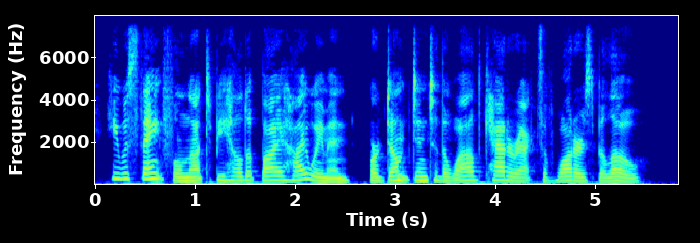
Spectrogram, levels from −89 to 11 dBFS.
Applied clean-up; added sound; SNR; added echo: none; none; none; none.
